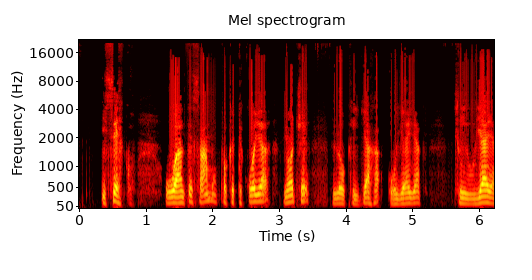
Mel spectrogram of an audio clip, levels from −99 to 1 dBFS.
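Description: From 1.35 s to the end, the speech carries a steady buzz near 100 Hz, a block size mismatch (padded): each block arrives slightly short and is topped up with silence, slowing playback to 0.996 speed. Timbre stays put, unlike a sample-rate error.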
